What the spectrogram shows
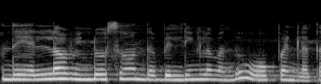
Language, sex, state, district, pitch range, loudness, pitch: Tamil, female, Tamil Nadu, Nilgiris, 215-235 Hz, -16 LUFS, 225 Hz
